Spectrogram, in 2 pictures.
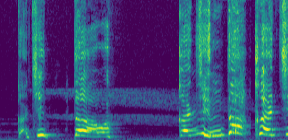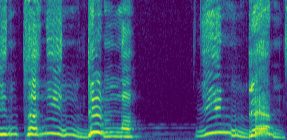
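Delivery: slow, quavering, trembling, frightened voice. Narrating a story, [name] points toward her sister's room, trembling voice. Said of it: "dengan suara bergetar".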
